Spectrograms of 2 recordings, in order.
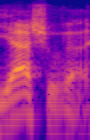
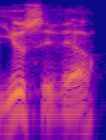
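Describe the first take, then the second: First: The second syllable sounds like 'sha'. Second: The second syllable sounds like 'su'. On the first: The speaker calls it right. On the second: The speaker calls it wrong.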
